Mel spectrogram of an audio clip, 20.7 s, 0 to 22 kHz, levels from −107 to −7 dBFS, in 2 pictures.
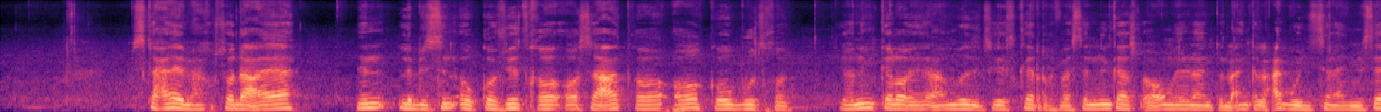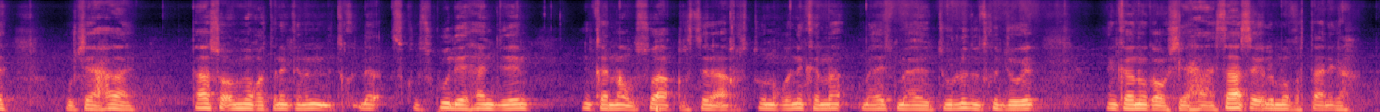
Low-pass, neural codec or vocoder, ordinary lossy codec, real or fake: none; vocoder, 44.1 kHz, 128 mel bands, Pupu-Vocoder; none; fake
